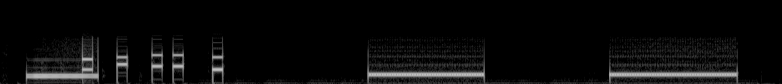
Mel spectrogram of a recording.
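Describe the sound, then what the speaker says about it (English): A telephone dial tone, then a quick run of DTMF keypad beeps as a number is dialed, followed by two long, evenly spaced ringing tones, clear and alone with no talking. "I'm going to dial his phone number right now"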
